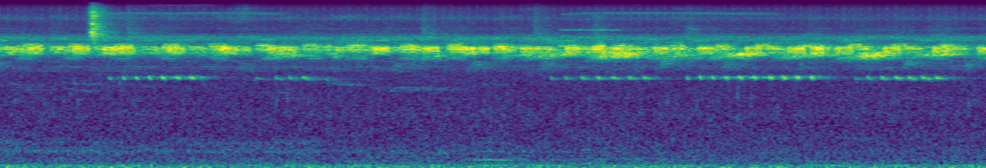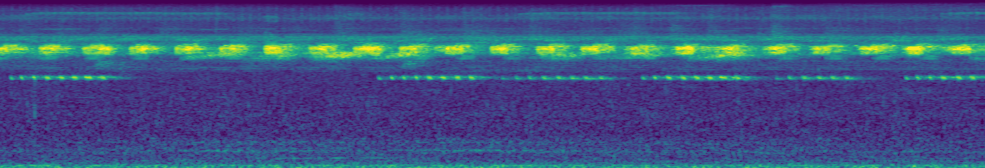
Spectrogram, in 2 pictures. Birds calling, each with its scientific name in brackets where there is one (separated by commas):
Hauxwell's Thrush (Turdus hauxwelli)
